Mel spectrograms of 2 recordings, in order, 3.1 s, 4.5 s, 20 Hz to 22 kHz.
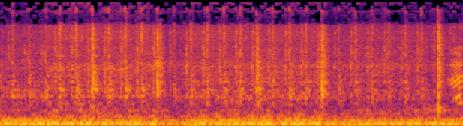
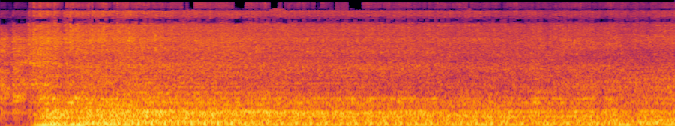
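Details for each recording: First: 700hp junkyard-built turbo truck V8 on the road while tuning: sharp metallic knocks about every half second over rough idle, from the cylinder head/top end; owner rules out a spun bearing and suspects a lifter; valvetrain knock. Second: Junkyard-built 700 hp turbo V8 truck, engine hot, after refitting a part to cure a noise: steady, even idle with a deep lumpy rumble and no tick or knock; noise gone, engine healthy.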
